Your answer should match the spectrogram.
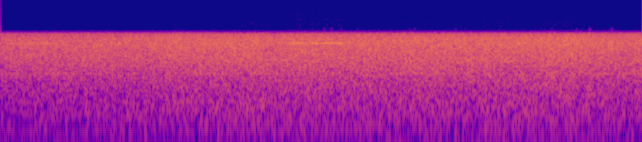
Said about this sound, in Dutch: Maar je bent heel zachtjes, over. Zit heel diep in de ruis.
